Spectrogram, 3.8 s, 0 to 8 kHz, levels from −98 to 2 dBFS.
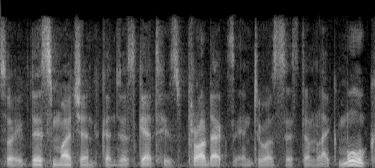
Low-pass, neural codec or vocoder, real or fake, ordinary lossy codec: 7.2 kHz; codec, 16 kHz, 4 kbps, FunCodec, trained on LibriTTS, 50 frames a second; fake; MP3, 64 kbps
